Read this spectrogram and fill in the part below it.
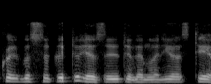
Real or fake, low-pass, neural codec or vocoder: fake; 7.2 kHz; codec, 24 kHz, 0.9 kbps, WavTokenizer, medium music audio release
